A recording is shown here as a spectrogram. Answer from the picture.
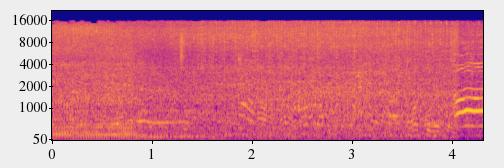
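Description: An Audi saloon moving off slowly through a crowd, its engine running low under the crowd's chatter and shouts. The engine hum is plainest in the first second, then voices carry over a steady street noise.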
